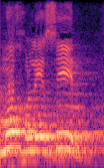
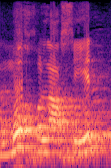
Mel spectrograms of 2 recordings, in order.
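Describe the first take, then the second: First: The middle syllable has the vowel 'i'. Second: The middle syllable has the vowel 'a'. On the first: He is one of the sincere ones. "dengan mengkasrah huruf lamnya" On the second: He is one who was saved and singled out. "dengan memfathah huruf lam"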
